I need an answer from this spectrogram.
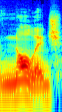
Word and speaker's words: knowledge: i say if you've knowledge there's no nerves now okay i know knowledge is spelt with a k but phonetically it's an n so nerves no knowledge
